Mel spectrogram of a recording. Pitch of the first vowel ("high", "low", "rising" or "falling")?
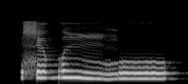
high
